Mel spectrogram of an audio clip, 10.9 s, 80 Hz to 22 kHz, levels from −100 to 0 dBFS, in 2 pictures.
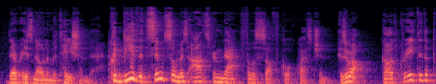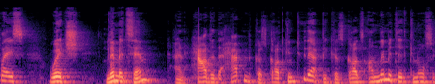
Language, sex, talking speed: English, male, 210 wpm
